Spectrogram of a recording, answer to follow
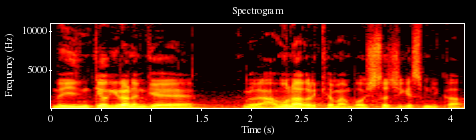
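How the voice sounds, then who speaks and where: Fairly low in pitch, a man talks at a moderate pace with very wide pitch swings. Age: 60s. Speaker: pastor. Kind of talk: sermon. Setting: church. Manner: conversational, with fillers.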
